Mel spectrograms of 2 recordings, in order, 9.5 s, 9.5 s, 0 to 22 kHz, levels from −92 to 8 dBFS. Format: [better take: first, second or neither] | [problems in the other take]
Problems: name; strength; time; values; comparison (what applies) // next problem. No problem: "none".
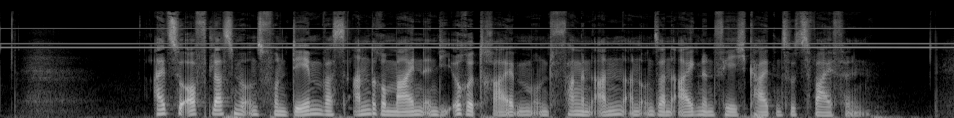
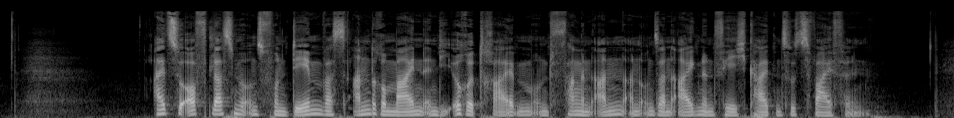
second | high-pitched whine; loud; throughout; 4 kHz, 8 dB below the speech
